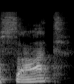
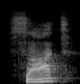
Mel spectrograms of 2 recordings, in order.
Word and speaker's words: sat: You can even inhale sat. Sat rhymes with but.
